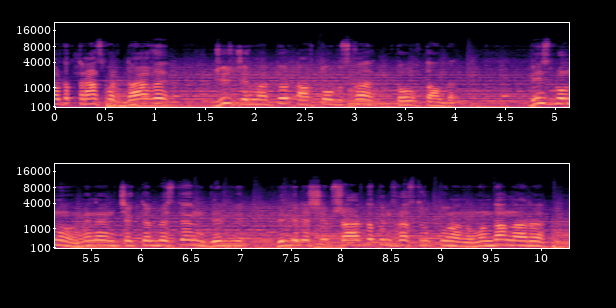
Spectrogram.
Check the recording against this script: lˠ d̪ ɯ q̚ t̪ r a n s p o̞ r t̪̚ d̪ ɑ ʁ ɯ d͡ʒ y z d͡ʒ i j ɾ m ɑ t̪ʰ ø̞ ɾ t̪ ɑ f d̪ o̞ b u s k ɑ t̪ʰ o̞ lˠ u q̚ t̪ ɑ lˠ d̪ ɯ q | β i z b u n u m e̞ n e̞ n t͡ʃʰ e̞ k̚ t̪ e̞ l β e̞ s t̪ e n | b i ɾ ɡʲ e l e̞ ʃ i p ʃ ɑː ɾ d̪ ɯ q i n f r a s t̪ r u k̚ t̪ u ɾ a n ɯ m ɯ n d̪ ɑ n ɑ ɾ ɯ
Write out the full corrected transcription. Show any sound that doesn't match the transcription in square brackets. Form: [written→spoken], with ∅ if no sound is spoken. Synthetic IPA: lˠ d̪ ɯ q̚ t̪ r a n s p o̞ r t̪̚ d̪ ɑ ʁ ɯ d͡ʒ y z d͡ʒ i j ɾ m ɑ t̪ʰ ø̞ ɾ t̪ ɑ f [d̪→t̪] o̞ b u s [k→q] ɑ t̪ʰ o̞ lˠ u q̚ t̪ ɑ lˠ d̪ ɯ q | [β→b] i z b u n u m e̞ n e̞ n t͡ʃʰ e̞ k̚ t̪ e̞ l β e̞ s t̪ e n | b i ɾ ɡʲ e l e̞ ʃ i p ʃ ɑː ɾ d̪ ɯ q i n f r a s t̪ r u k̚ t̪ u ɾ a n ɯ m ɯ n d̪ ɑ n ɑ ɾ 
